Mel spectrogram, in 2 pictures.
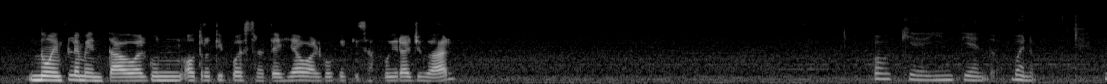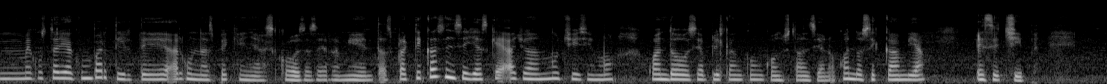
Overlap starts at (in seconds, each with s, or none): none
